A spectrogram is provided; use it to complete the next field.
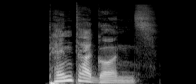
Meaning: genitive singular of Pentagon
- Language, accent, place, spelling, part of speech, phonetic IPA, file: German, Germany, Berlin, Pentagons, noun, [ˈpɛntaɡɔns], De-Pentagons.ogg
